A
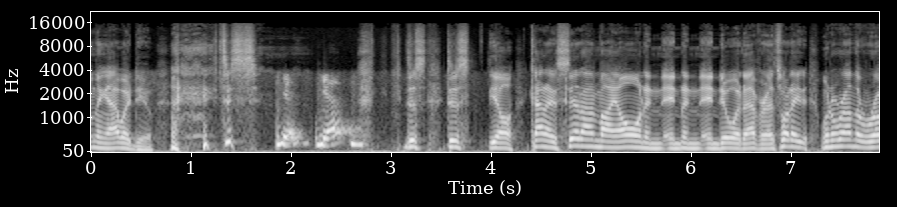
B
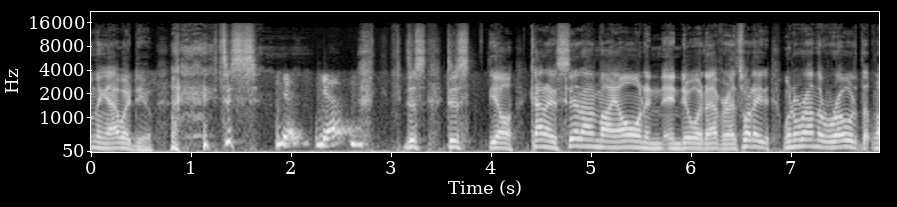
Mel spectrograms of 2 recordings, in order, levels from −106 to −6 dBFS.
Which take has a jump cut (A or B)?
A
